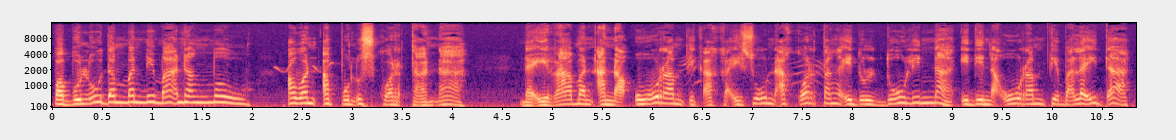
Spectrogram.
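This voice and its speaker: A woman's voice: mid-range voice, lively intonation, a little slow, a little hiss or hum, natural voice. A woman with an Ilocano accent acting a worried older mother of grown daughters in an audio drama, speaking with motherly concern.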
